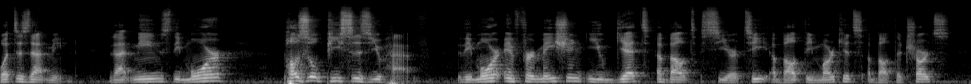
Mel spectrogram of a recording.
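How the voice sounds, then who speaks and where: A man with an unremarkable speaking voice talks at a medium pitch and a fairly slow pace, with ordinary pitch variation. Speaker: trading course teacher. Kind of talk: tutorial.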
